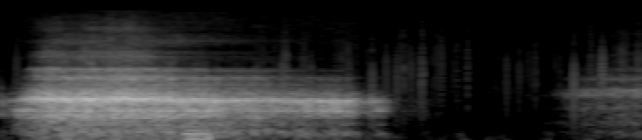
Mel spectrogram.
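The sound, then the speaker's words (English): A slow exhaling breath during a guided bedtime breathing exercise: one long, steady, airy exhale lasting about two seconds, followed by quiet and then the faint start of another breath. “One, two, three. And exhale.”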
